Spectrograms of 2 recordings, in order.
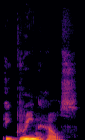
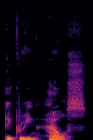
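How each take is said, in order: First: The stress falls on green. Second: The stress falls on house. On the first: It names a glass building for plants. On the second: It describes a house that is green.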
